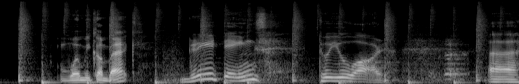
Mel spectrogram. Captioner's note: soundbite of archived recording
